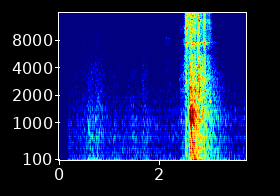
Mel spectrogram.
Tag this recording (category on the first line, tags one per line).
Sound effects > Objects / House appliances
indoors
room
rustling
